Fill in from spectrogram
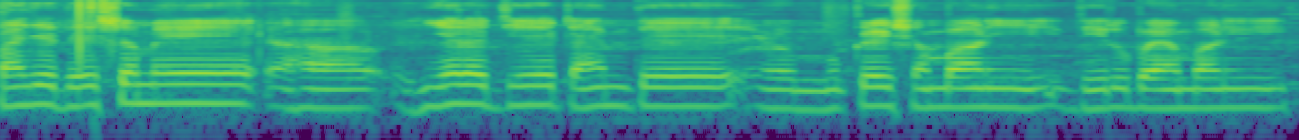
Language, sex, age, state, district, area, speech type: Sindhi, male, 30-45, Gujarat, Junagadh, rural, spontaneous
